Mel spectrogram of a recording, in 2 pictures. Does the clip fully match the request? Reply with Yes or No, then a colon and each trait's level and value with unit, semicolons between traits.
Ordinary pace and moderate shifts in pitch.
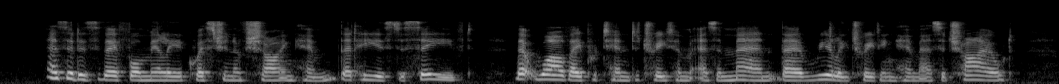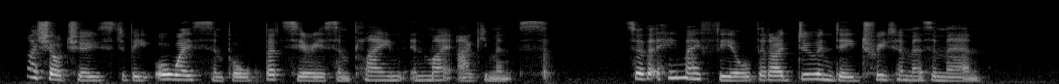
Yes: average, 170 wpm; average, 3.0 semitones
